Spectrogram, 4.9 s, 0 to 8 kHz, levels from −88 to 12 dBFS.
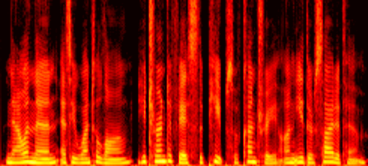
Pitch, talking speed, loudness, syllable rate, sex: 200 Hz, 245 wpm, -17 LUFS, 5.2 syllables/s, female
